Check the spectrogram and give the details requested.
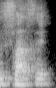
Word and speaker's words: Sasse: Adam Fletcher Sasse. Is that correct pronunciation, Sasse?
